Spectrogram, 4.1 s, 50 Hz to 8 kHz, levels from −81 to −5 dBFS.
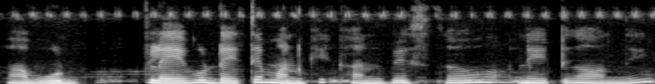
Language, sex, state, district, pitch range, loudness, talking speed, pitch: Telugu, female, Andhra Pradesh, Annamaya, 195-230 Hz, -16 LUFS, 130 wpm, 205 Hz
